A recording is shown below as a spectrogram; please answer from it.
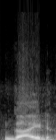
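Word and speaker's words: guide: यदि यू के बाद अगर यू के बाद वोवेल्स हो यानी कि ए, इ, आई, ओ, यू में से कुछ भी हो, तो वहां पे यू हमारा क्या हो जाएगा दोस्तों? साइलेंट हो जाएगा। देखिए कैसे? यू के बाद देखिए वोवेल आ गया। आई। तो यहां पे इसके यू को क्या कर देंगे हम? साइलेंट कर दें। इसे गोवा गाइड नहीं पढ़ेंगे। इसे क्या पढ़ेंगे? गाइड आ का साउंड।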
